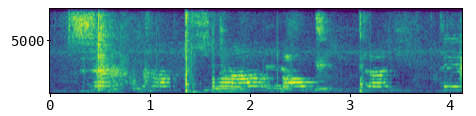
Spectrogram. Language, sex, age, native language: Icelandic, male, 6, Icelandic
